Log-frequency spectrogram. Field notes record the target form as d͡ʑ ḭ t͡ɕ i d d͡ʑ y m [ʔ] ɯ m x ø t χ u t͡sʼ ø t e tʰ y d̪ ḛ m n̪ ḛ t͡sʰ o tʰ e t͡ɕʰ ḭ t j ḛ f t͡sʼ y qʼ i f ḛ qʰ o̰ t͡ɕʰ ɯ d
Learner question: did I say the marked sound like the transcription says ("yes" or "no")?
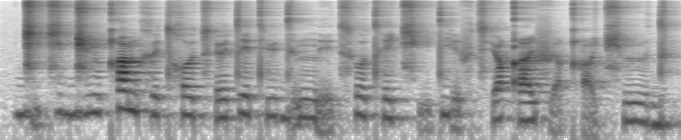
no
